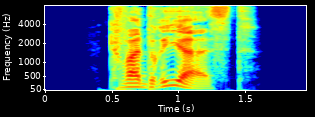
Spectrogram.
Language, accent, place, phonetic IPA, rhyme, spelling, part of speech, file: German, Germany, Berlin, [kvaˈdʁiːɐ̯st], -iːɐ̯st, quadrierst, verb, De-quadrierst.ogg
- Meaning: second-person singular present of quadrieren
